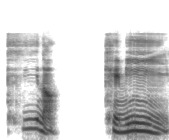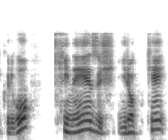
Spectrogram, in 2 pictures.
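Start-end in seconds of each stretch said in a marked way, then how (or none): 0.1-2.5 "키나" and "케미" opened with a hard k; drawn-out "키나", "케미", starting on k instead of ch; southern German pronunciation. Shown as a demonstration. Teacher shows the southern variant, hard k in "키나" and "케미". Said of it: "남부 지방에서는 이거를 갖다가". 3.3-4.3 "키네즈시" begun with a hard k; southern German pronunciation. Shown as a demonstration. Teacher shows the southern reading, hard k on "키네즈시". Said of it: "남부 지방에서는 이거를 갖다가".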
